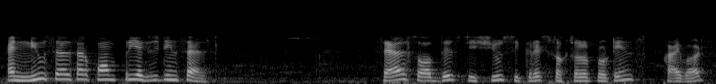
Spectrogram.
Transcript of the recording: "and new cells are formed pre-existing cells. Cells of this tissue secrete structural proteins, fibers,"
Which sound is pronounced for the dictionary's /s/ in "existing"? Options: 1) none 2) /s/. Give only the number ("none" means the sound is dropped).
1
